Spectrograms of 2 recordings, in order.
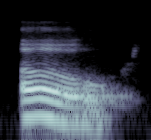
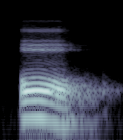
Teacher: But in Spanish, it's just O. Don't move your lips at all.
